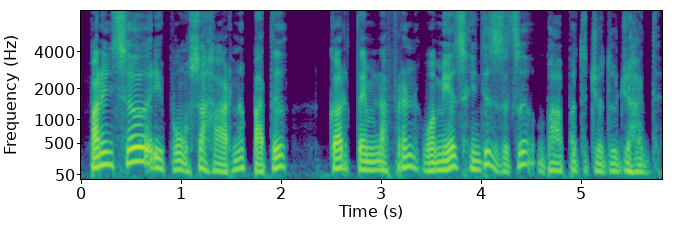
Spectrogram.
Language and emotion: Kashmiri, sad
